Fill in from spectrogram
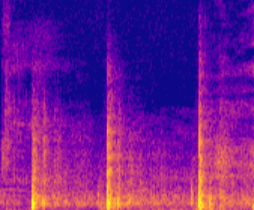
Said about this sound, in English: Are you having a hard time with the fireworks? Mm-hmm. Oh, I like it.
